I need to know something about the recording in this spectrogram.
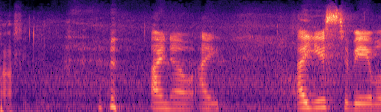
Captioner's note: laughs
